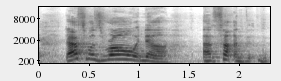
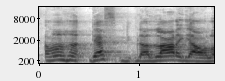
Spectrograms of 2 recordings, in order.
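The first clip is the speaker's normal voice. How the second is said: ordinary talk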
